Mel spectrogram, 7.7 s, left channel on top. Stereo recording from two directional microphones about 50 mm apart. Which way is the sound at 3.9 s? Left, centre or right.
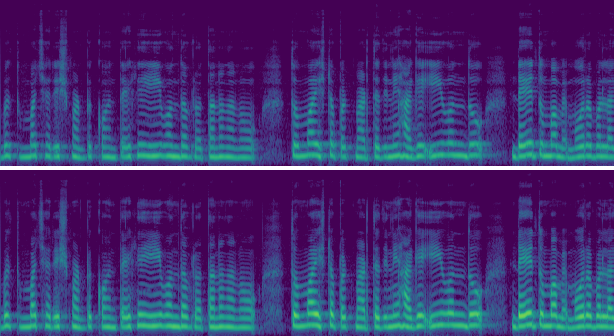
Right.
